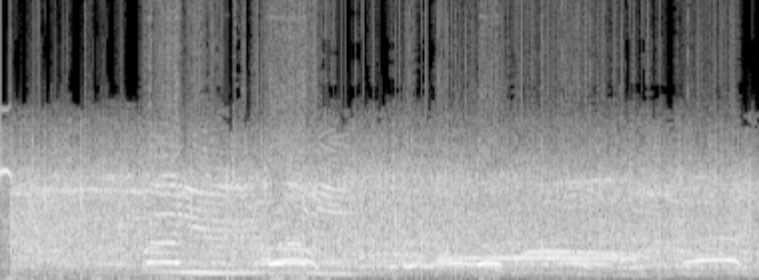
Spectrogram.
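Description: A crowd cheers and shouts close by.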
